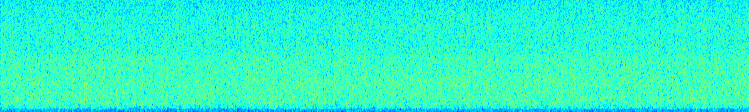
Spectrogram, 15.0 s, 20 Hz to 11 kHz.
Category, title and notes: Soundscapes > Nature
Ambiance Old Mill Ribeira dos Caldeirões Loop Stereo 01
Old Mill - Close Recording - Loop Recorded at Ribeira dos Caldeirões, São Miguel. Gear: Sony PCM D100.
